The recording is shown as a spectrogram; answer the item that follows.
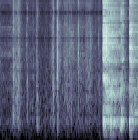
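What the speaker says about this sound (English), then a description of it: "Sorry for coughing, guys." A single harsh cough from a person with a chest cold bursts out near the end, loud and close, after a stretch of quiet breathing and faint rustling.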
